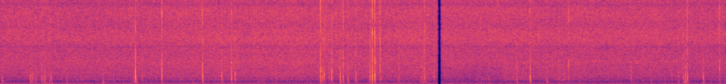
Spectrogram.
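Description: Steady rain from a thunderstorm, an even hiss with many scattered sharp ticks of nearby drops and a low rumble underneath. The sound drops out for an instant about halfway through.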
